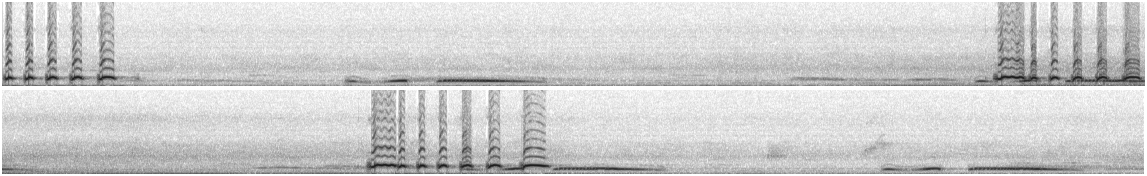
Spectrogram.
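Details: Zebra dove, local Javanese bird, recorded as a lure to trigger singing. Fast clipped notes repeat in short bursts, interleaved with low, slurred coos that fall at the end. A faint low hum runs underneath.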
